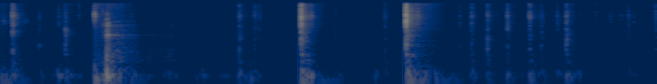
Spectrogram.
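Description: Typing on a computer keyboard while entering a systemd unit description into a file: irregular clicking keystrokes, mostly light, with a few noticeably louder bursts of taps.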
